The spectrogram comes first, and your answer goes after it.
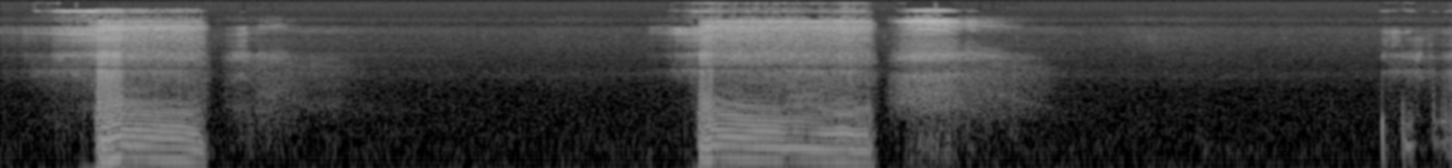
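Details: Sleeping pug puppy, a little female, snoring indoors: two long, loud, rasping snores about four seconds apart, each lasting over a second, with quiet breathing between and a faint soft click near the end.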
